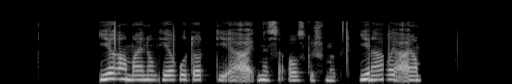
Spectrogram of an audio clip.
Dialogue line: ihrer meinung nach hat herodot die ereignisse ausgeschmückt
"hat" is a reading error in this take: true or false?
true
